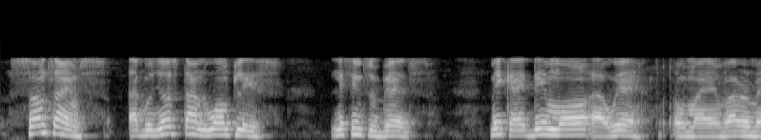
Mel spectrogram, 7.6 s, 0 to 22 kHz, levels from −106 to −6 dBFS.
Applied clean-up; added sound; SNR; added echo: none; none; none; none.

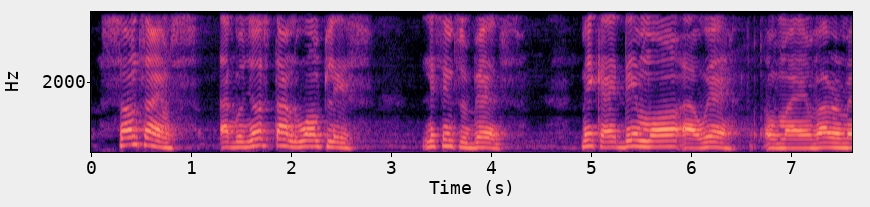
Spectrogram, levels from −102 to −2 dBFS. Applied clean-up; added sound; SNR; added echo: none; none; none; reverberation time 1.5 s.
